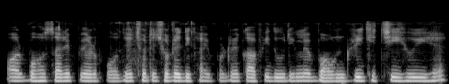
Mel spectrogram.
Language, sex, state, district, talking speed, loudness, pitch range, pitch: Hindi, female, Uttar Pradesh, Lalitpur, 225 wpm, -17 LUFS, 160-170 Hz, 165 Hz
